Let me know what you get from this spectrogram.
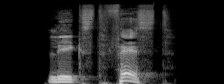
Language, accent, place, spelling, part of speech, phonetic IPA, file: German, Germany, Berlin, legst fest, verb, [ˌleːkst ˈfɛst], De-legst fest.ogg
- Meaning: second-person singular present of festlegen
